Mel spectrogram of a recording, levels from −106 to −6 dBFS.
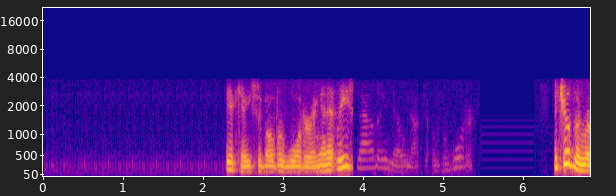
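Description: The call path runs the speech through a G.729 codec for the whole clip. The encoder models each 10 ms slice of speech as a vocal tract filter, a pitch predictor and a few pulses, which fits an 8 kbit/s coder. The line confines everything to roughly 150 Hz to 3.4 kHz. The damage is plainly audible: the speech sounds thin, slightly rough and synthetic, with a muffled top end.

From 0.37 to 0.39 s, VoIP packet loss concealed by the speech codec removes about 20 ms of audio. The decoder fills the gap by extending its last pitch and filter state at falling gain, so the sound briefly smears into a buzzy tone or coloured noise that fades. The same happens from 2.63 to 2.67 s, just before "of overwatering and at". The concealment again covers about 20 ms, and because each frame builds on the previous one, the speech stays weak and distorted for a moment after real packets resume.

From 3.86 to 6.39 s, just after "of overwatering and at", the level drops by about 35 dB, and what remains is a faint trace of the speech. 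The likely cause is one channel inverted: with one side's polarity reversed, the centred speech cancels when the two channels are summed to mono, leaving only the small difference between them.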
